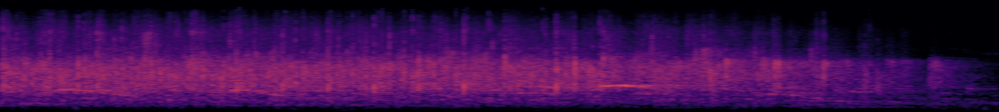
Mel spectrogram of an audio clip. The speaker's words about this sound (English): Oh, would you clap your hands and thank the Lord?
